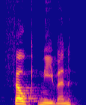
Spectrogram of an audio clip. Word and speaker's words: Fällkniven: Um, but the reality is, it is pronounced Fällkniven, pressure on first and second syllables where ni is pronounced and an audible k and ven pronounced as in raven without the ra of Raven.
